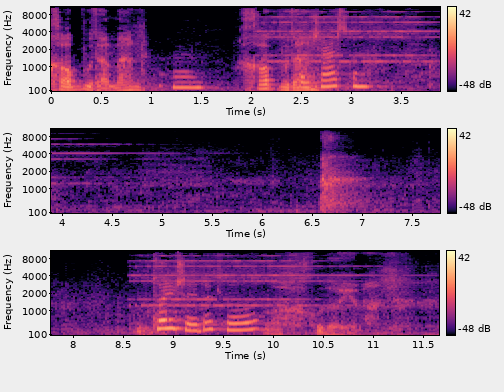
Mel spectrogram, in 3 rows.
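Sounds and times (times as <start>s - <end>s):
speech: 0.0s - 3.4s, 8.8s - 10.9s
doctor's mobile phone ringing with a tonal ringtone: 1.9s - 5.4s, 8.6s - 11.6s.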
